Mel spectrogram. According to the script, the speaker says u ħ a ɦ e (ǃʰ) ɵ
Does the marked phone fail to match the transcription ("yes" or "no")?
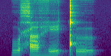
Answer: yes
